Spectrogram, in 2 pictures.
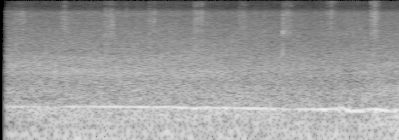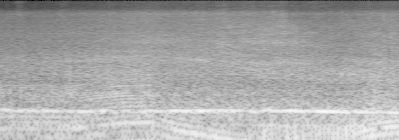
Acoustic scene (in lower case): street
